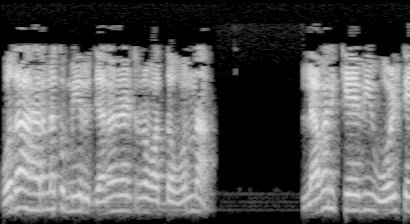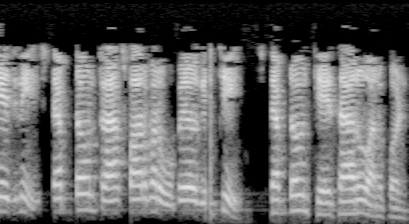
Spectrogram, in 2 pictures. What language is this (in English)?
Telugu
